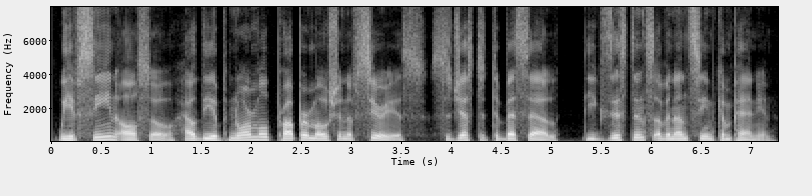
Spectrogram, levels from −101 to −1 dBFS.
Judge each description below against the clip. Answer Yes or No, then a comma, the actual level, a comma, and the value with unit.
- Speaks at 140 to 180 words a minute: Yes, average, 165 wpm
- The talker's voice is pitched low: Yes, low, 125 Hz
